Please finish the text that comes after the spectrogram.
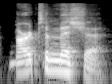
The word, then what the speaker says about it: Artemisia: Um, so for those of us who are just joining us, Artemisia, is that, am I pronouncing that correctly? Artemisia, like Artemisia? Okay. Artemisia.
